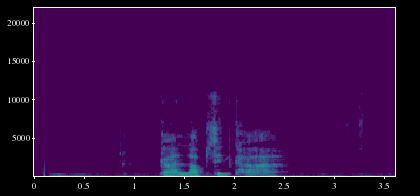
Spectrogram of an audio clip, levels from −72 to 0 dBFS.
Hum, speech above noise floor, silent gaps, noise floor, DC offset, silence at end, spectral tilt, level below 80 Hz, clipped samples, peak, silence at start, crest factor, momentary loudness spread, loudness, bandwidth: none; 29 dB; none; -64 dBFS; under 0.1%; 0.3 s; -5 dB/octave; -56 dBFS; under 0.1%; -16 dBFS; 0.15 s; 24 dB; 23 LU; -36 LUFS; 11.5 kHz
